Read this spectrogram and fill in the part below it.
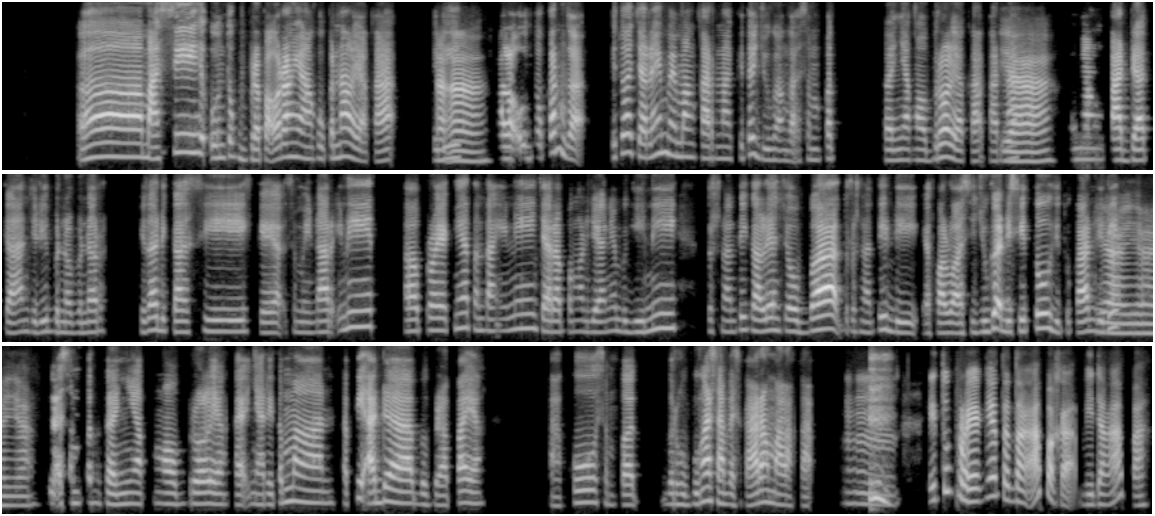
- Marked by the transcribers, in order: throat clearing
- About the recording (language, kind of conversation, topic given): Indonesian, podcast, Bagaimana cara Anda menjaga hubungan kerja setelah acara selesai?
